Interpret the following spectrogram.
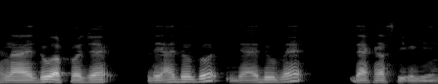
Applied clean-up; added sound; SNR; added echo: none; none; none; none.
